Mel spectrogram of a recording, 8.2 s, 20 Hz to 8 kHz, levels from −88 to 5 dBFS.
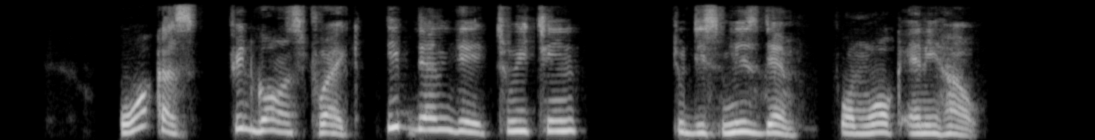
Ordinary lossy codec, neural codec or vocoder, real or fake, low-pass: AAC, 32 kbps; codec, 16 kHz, 4 kbps, FunCodec, trained on Chinese and English, 50 frames a second; fake; 7.2 kHz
